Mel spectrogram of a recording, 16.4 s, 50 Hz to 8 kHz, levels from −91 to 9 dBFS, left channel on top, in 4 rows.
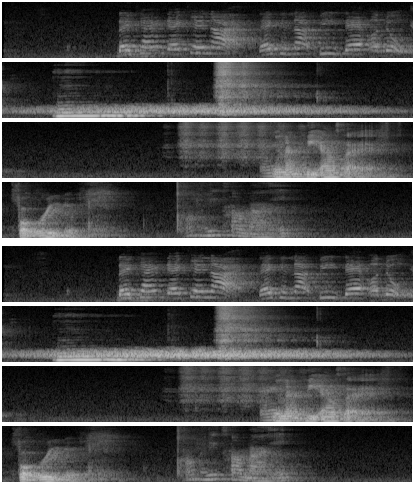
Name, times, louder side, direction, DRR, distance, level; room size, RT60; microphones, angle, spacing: voice 1, 1.1-4.0, right 2 dB, 10° right, 4 dB, 0.3 m, -36 dB
sound 1, 3.9-8.1, right 4 dB, 80° right, 0.5 m, -29 dB
voice 2, 4.6-5.5 10.9-12.1 12.4-13.4 14.5-14.6, right 1 dB, 30° left, 3 dB, 0.7 m, -25 dB
sound 2, 6.2-7.1 9.8-11.3, left 3 dB, 60° left, 0.9 m, -33 dB
voice 3, 10.8-11.2 14.1-15.1, right 2 dB, 35° right, 2 dB, 0.7 m, -37 dB
9.2 x 4.5 x 3.0 m, 1.2 s
head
